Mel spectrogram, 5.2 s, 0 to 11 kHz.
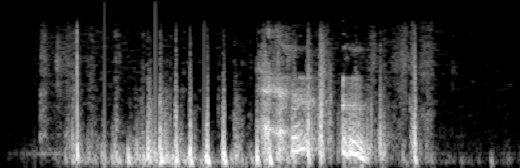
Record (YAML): cough_length: 5.2 s
cough_amplitude: 31136
cough_signal_mean_std_ratio: 0.44
survey_phase: beta (2021-08-13 to 2022-03-07)
age: 65+
gender: Male
wearing_mask: 'No'
symptom_runny_or_blocked_nose: true
symptom_onset: 12 days
smoker_status: Current smoker (1 to 10 cigarettes per day)
respiratory_condition_asthma: false
respiratory_condition_other: false
recruitment_source: REACT
submission_delay: 2 days
covid_test_result: Negative
covid_test_method: RT-qPCR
